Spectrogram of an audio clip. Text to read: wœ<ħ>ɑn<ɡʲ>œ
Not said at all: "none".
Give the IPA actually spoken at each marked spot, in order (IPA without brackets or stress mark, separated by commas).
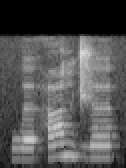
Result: h, d͡ʒ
